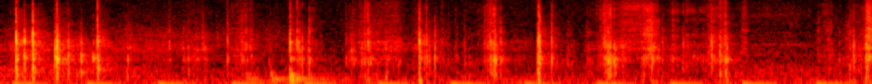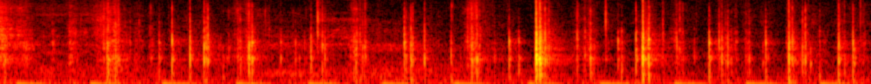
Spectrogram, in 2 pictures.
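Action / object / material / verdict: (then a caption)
tap / small thin cardboard box, possibly cellophane-wrapped / cardboard / none. Long painted fingernails tap and scratch a small, hollow, rectangular Nag Champa incense box made of thin printed cardboard, possibly cellophane-wrapped, held up close. A rapid series of short, dry clicks and crinkly scratches follows, with quick taps that stop almost instantly.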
